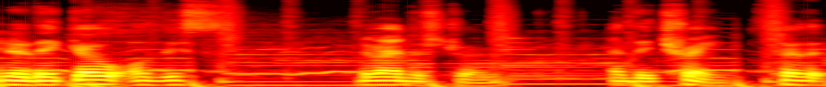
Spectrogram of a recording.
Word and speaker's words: norandrosterone: It's called norandrosterone. Norandrosterone, like testosterone, but norandrosterone.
